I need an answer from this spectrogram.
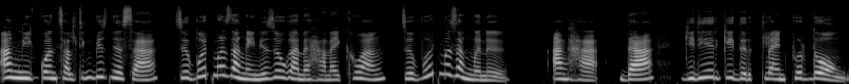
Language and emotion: Bodo, happy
